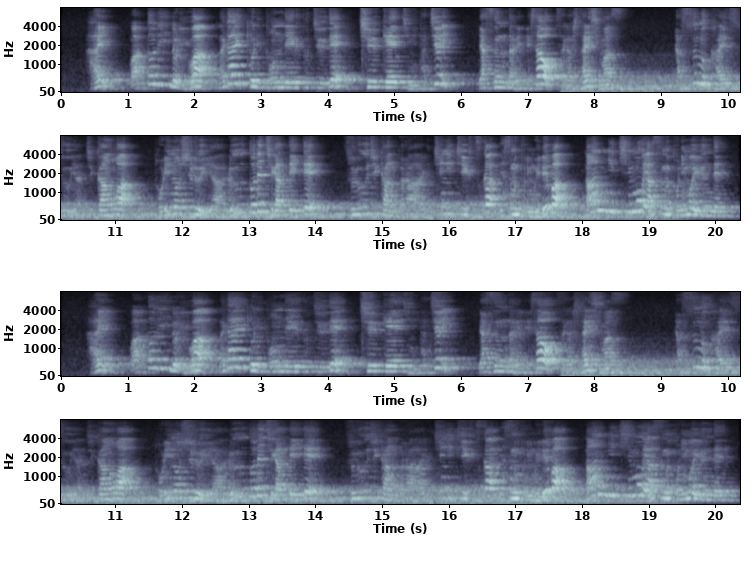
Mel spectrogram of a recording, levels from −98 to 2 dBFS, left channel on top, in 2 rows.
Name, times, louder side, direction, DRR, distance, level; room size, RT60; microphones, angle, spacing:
voice 1, 0.4-0.7 1.0-5.8 6.3-8.3 9.2-11.3 11.6-14.1 14.5-17.8 18.0-20.1, left 1 dB, 55° left, 1 dB, 1.6 m, -24 dB
sound 1, 7.5-19.4, left 1 dB, 85° left, 2.4 m, -32 dB
18.5 x 14.0 x 2.4 m, 1.2 s
head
